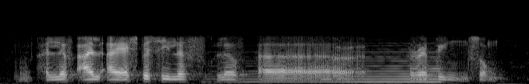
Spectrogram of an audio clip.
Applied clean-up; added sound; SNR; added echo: none; Bowed string instrument; 13 dB; none.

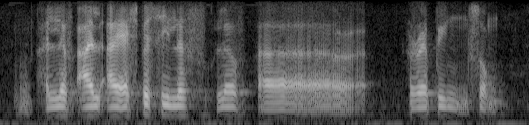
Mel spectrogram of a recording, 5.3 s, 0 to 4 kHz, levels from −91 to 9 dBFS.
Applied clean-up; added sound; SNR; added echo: none; none; none; none.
